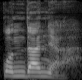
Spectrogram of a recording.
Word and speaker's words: 꼰다냐: 우리가 하문노로는 교진여 하는데 원래 인도식 이름은 꼰다냐입니다. 꼰다냐 근데 이걸 하문어로 검사를 하다 보니까 교진여데 중국 사람들 보고 어 읽어보라고 하면냐 이렇게 읽을 겁니다. 그런데 일반적으로 한국 사람들은 한국 발음으로는 교진녀 이렇게 했었죠.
